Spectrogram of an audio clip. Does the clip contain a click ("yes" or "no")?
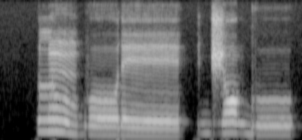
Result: no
